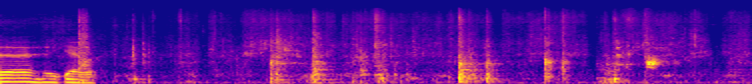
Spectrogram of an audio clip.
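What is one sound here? A wire whisk beats batter in a bowl, clicking and scraping rapidly.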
